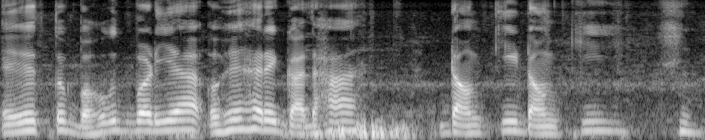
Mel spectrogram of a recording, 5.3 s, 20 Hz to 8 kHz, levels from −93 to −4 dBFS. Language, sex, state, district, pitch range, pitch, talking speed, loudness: Chhattisgarhi, male, Chhattisgarh, Rajnandgaon, 125-155 Hz, 150 Hz, 90 wpm, -18 LUFS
